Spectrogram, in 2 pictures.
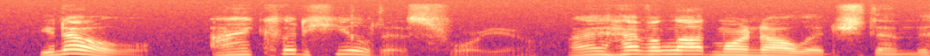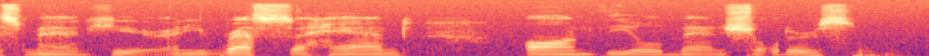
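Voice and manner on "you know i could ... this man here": smiling, sing-song, pitched up. Voicing a shadowy dreadlocked creature speaking to a player: smiling voice. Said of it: "you can hear the smile in the voice".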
